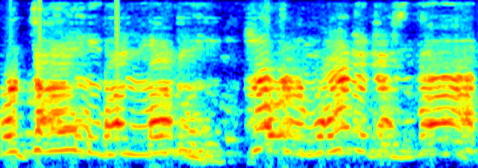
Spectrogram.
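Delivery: very high, shrill, loud screaming creature voice. Narrating kobolds being crushed by gold rushing down, in a screaming kobold voice. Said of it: "they're screaming like".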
